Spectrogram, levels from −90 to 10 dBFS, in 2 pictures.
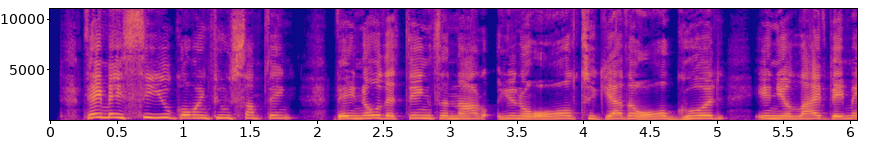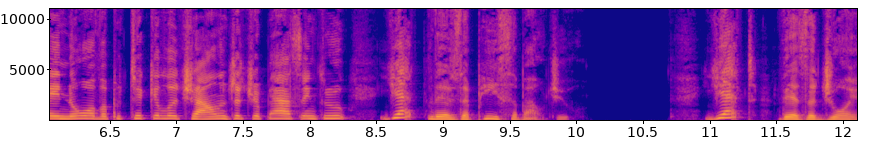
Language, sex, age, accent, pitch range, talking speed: English, female, 50-69, American, 185-245 Hz, 215 wpm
